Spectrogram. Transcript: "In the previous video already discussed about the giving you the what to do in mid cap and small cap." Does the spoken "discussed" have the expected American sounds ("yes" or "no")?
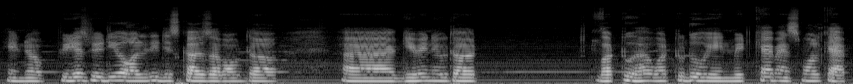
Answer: no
